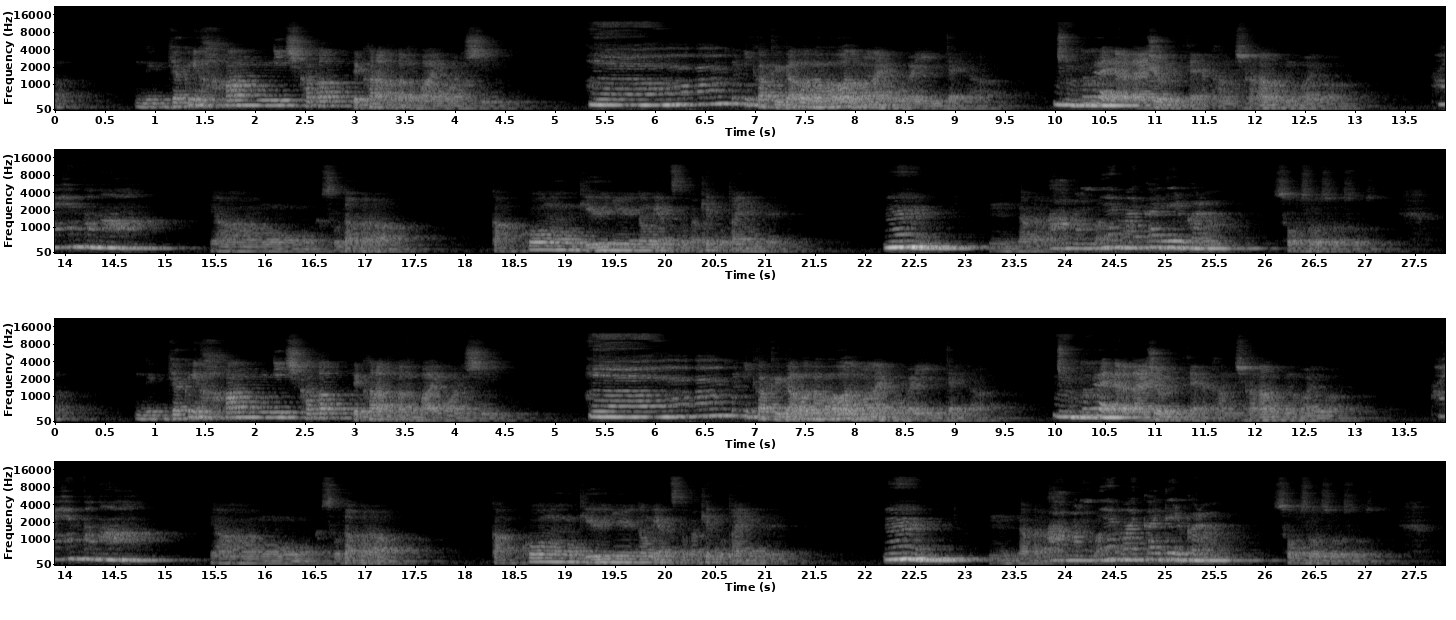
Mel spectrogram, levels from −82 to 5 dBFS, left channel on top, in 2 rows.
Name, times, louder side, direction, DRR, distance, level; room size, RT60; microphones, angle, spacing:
voice 1, 0.8-4.4 6.8-9.3 10.0-12.8 15.5-17.3 18.3-21.1 23.2-23.9 24.3-24.4 26.1-27.0 27.4-27.6, equal, 5° right, -4 dB, 0.4 m, -37 dB
voice 2, 5.3-6.7 10.0-10.5 13.8-14.8 22.2-22.8 23.8-25.6, left 2 dB, 55° right, -1 dB, 0.7 m, -30 dB
4.5 x 2.4 x 2.7 m, 1.1 s
head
